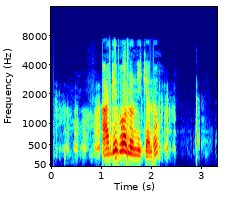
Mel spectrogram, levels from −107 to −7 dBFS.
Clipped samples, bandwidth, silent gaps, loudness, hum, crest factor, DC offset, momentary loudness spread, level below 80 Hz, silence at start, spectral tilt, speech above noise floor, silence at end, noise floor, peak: under 0.1%; 7.4 kHz; none; -17 LUFS; none; 18 dB; under 0.1%; 16 LU; -56 dBFS; 0.9 s; -6.5 dB/octave; 39 dB; 1 s; -55 dBFS; -2 dBFS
